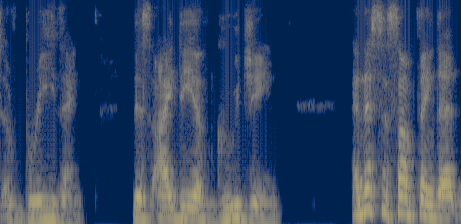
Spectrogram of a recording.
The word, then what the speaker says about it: gujin: One thing that I find very interesting is, and you may have run across this, it's the Zen expression gujin. If we were to spell it, it's G-U-J-I-N.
